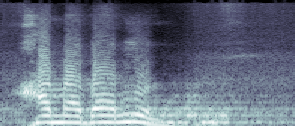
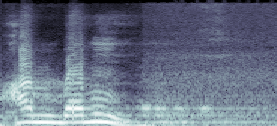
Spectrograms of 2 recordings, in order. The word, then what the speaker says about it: Hamadani: tadi nama suku nah belakangan dibacanya hamadaniun hamadani mimnya fathah kalau yang suku tadi mimnya sukun Hamdani kalau hamadani nama kota kalau Hamdani nama su suku disebutkan bahwa kota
